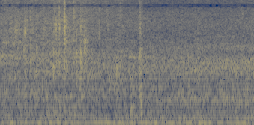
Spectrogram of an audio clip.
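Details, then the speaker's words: Goodman air conditioner furnace blower running, system with liquid line restriction and iced coil: steady low rumble with even airflow hum, no rubbing, squeal or rattle; normal blower fan operation. "sounds like there's no issue with the fan."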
